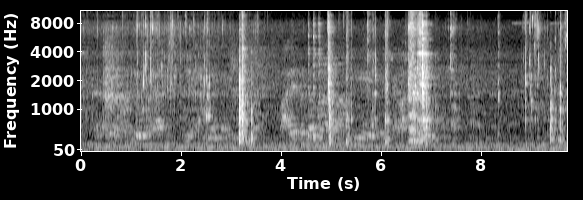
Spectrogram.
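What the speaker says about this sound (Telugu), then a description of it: "ఇంకా కొంచెం పోస్తాను, అది ఫిష్ కుక్ అవ్వాలి కాబట్టి కొంచెం పోస్తా వాటర్" Water poured into a pan of fish curry, with scattered splashes and clinks of utensils against the pan close by, interrupted by a few louder knocks, and a voice talking now and then.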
